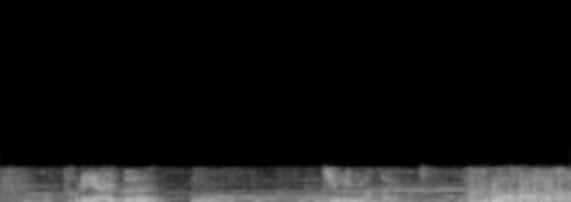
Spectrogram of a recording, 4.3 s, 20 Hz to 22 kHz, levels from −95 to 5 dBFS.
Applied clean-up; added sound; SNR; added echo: none; none; none; reverberation time 0.3 s.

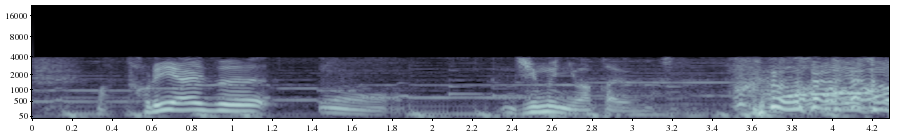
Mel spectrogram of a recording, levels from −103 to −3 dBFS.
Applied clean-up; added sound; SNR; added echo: none; none; none; none.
